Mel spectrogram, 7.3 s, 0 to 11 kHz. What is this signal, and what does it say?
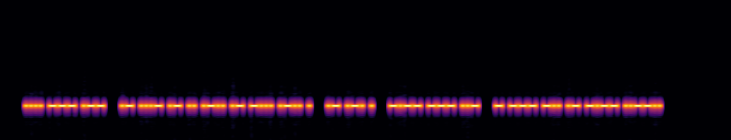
Morse code, heard as a keyed tone, about 52 wpm, 700 Hz. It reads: HOW AVAILABLE ARE YOU TODAY?
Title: Sentences from Top 1000 Words - Review Part 3 - 50wpm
